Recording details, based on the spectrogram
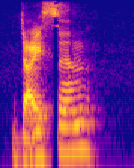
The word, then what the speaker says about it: Daesan: Park has been with Lotte Chemical since 1991 and is currently senior vice president with responsibilities for production at Lotte Chemical's Daesan, Ulsan, and Yeosu, South Korea complexes. My Korean's a little rusty. Hopefully I pronounced those cities correctly. – I think you did pretty well.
